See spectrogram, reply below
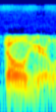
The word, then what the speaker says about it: Stoliar: Oh, Stoliar, like stole your time.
